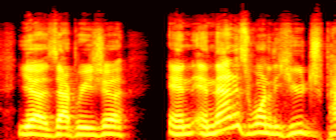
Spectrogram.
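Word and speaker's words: Zaporizhzhia: pronounce it right. Yeah, Zaporizhia.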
